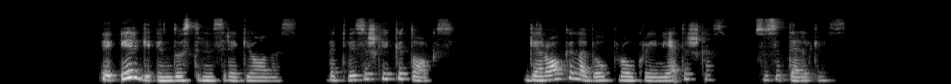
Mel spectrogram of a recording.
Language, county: Lithuanian, Panevėžys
